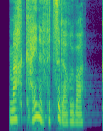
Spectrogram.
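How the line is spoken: Growling. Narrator (German): knurrte er

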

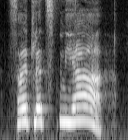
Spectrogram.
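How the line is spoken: Excited boy calling. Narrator (German): ruft der Junge begeistert

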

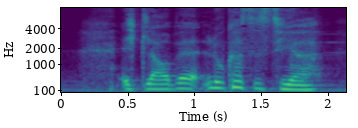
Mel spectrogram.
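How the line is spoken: Excited. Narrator (German): sagte mein Kumpel aufgeregt

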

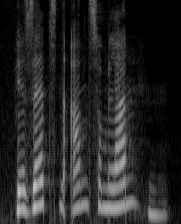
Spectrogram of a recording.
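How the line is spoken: Shouted. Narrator (German): rief die Kristallkönigin

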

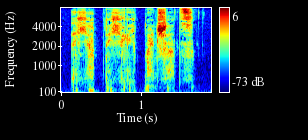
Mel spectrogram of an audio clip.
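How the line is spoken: Tender whisper. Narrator (German): Er flüstert

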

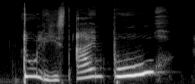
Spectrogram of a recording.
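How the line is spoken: Captain shouting. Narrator (German): schrie Kapitän Kugelbauch

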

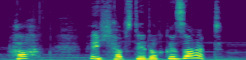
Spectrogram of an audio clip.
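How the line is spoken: Calling out. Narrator (German): Vasilisa rief

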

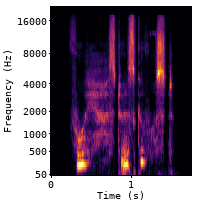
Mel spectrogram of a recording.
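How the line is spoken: Whisper. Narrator (German): flüsterte sie

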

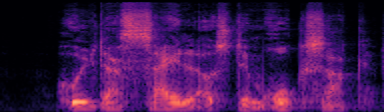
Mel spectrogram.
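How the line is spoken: Murmured. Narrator (German): murmelte Rolf

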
